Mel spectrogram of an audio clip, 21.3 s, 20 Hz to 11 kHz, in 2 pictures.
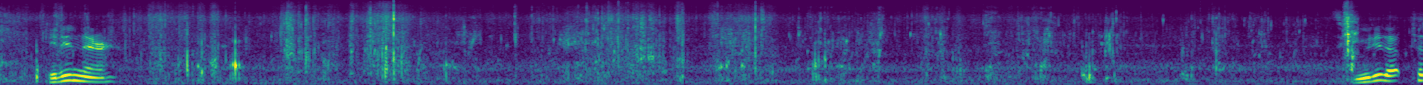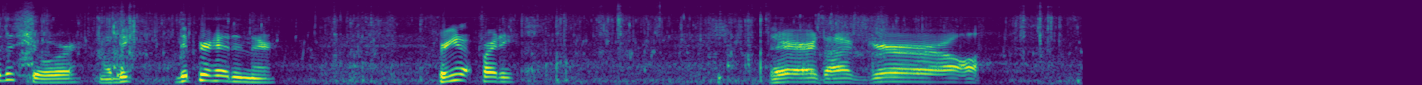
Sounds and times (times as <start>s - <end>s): Speech: 10.1s - 12.8s, 14.0s - 14.6s, 16.4s - 18.1s.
